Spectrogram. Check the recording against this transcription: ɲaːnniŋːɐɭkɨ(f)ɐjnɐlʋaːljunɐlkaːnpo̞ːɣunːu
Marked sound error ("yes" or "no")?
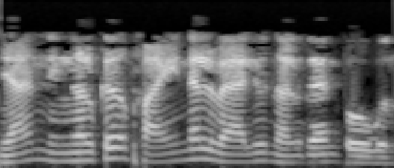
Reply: no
